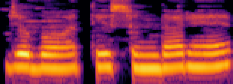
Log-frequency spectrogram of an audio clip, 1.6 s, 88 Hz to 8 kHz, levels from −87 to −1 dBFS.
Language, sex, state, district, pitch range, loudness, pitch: Hindi, female, Bihar, Purnia, 215-225 Hz, -17 LUFS, 225 Hz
